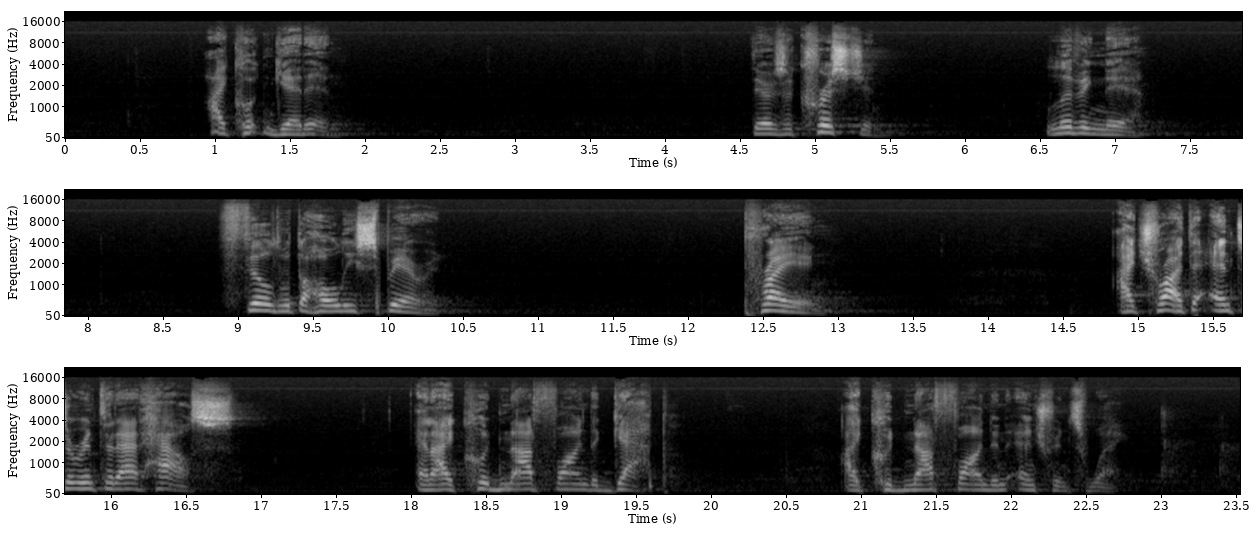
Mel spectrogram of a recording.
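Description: A middle-aged man preaches into a microphone in short, forceful bursts with pauses between them.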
